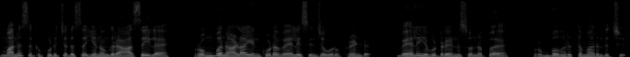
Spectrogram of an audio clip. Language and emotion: Tamil, sad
